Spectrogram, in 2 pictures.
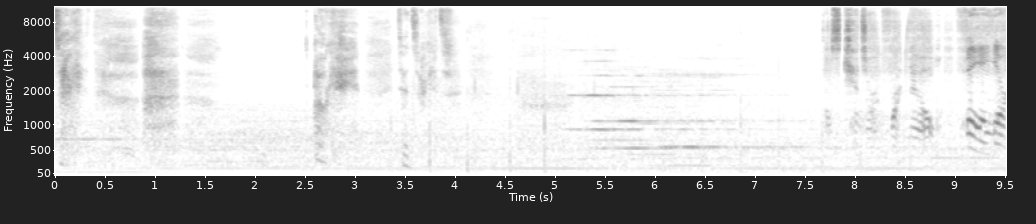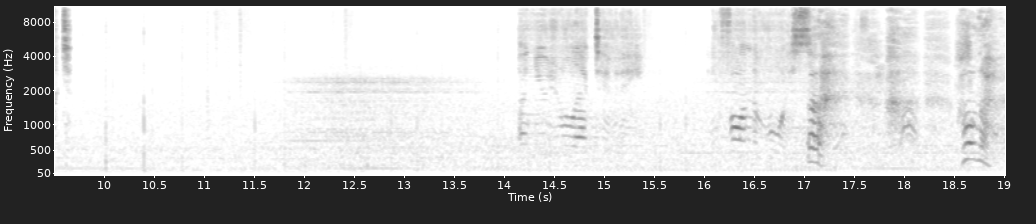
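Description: Footsteps thud quickly on pavement.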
